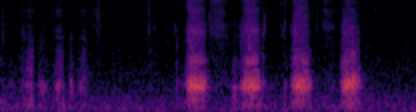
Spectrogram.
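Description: Pen drawing on a lined spiral notepad: four quick strokes on the paper about half a second apart, starting about two seconds in, with faint room quiet before them.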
